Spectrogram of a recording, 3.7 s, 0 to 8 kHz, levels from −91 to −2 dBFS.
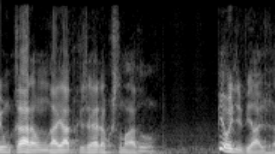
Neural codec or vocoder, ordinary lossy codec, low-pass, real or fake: codec, 16 kHz, 4 kbps, FreqCodec, larger model; none; none; fake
